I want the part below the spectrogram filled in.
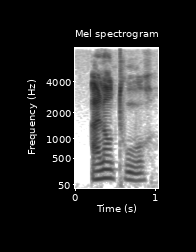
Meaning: around
- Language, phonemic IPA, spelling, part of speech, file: French, /a.lɑ̃.tuʁ/, alentour, adverb, Fr-alentour.ogg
